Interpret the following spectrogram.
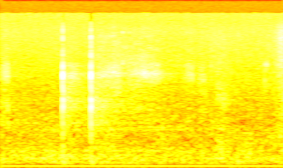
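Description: Faint chalk on a blackboard: two sharp taps about a quarter second apart, half a second in, followed by a light scratch. Otherwise near-silent room tone.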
